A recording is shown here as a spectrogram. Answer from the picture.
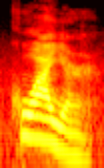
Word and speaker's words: choir: Então, eu gostaria de fazer recapitulação e dizer que a pronúncia correta de coral em inglês é choir. Choir, ok?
